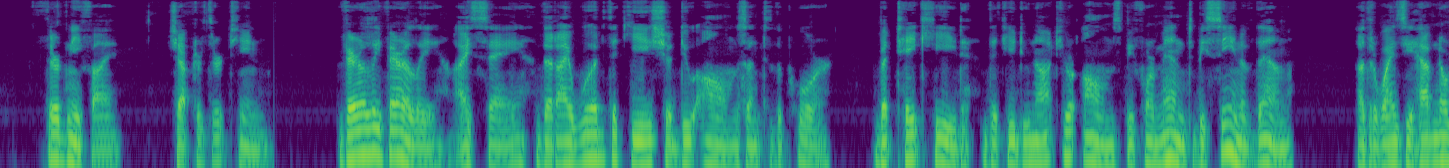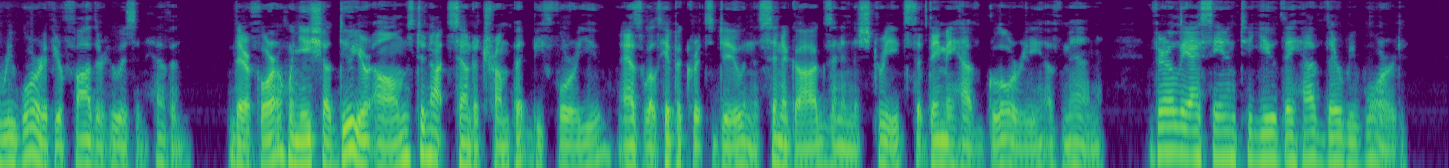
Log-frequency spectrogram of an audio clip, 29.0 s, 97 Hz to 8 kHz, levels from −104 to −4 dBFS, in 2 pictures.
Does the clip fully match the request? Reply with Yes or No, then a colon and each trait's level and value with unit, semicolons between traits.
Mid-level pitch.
No: very low, 95 Hz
